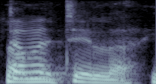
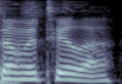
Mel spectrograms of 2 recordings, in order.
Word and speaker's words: Domitilla: Am I saying that right? Domitilla. – yes. Domitilla.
